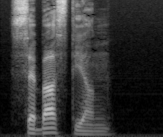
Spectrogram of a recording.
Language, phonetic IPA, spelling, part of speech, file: Polish, [sɛˈbastʲjãn], Sebastian, proper noun / noun, Pl-Sebastian.ogg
